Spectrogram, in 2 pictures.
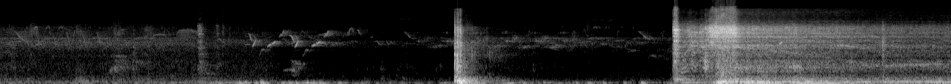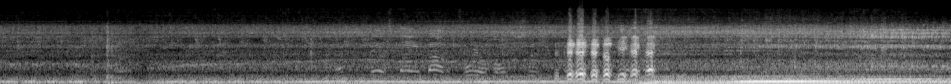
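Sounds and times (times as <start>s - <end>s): birds chirping: 0.0s - 17.9s
car engine starting and running: 6.7s - 19.0s.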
